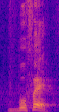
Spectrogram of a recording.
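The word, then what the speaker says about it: buffet: एक और ज्यादा उसे किए जाने वाला है बफेट बी यू एफ एफ आई टी अक्सर इसे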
